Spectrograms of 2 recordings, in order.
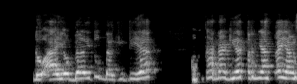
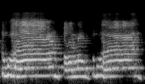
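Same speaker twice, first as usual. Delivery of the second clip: mildly raised plea to God; mock cry for help, pitched up; retold inner cry; 4 semitones higher, slower than usual. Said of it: "saya dalam hati itu menjerit". (jeritan hati, sedikit dibesar-besarkan)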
